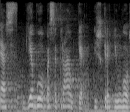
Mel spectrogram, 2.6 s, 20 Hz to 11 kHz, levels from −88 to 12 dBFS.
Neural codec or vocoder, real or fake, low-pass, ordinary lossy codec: none; real; 9.9 kHz; Opus, 64 kbps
